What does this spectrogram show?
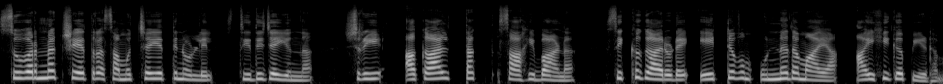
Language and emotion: Malayalam, neutral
